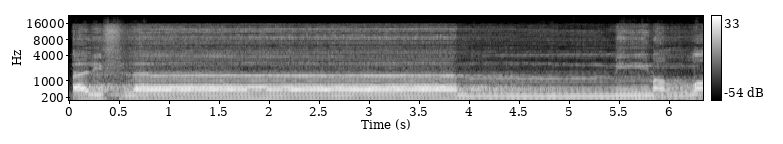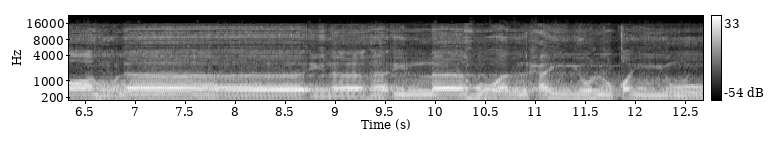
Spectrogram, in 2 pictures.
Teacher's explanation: انہوں جو میم پہ دوسرا مد تھا وہ کینسل کر دیا. کیوں؟ میم پہ زبر آ گیا. زبر دے کے انہوں اگلی آیت کو ملا دیے.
